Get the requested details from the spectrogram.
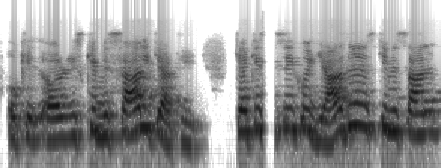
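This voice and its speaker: A woman's voice: high voice, moderate pace, a bit bright, muffled recording. A woman teaching a Quran class over a video call, explaining words patiently and asking her students questions. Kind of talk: online class lecture.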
